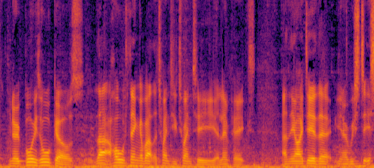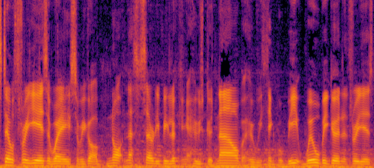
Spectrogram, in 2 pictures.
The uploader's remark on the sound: I caught up with lots of people over the 3 days I was at NASS, many of them had things to say (when I shoved a mic in their face and asked them questions).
